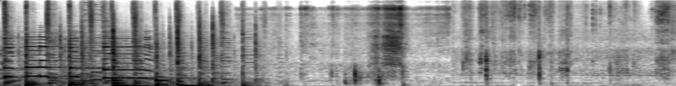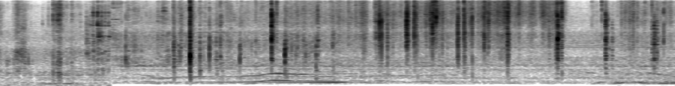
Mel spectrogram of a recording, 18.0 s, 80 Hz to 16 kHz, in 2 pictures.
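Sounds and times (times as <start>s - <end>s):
packaging rustle: 6.0s - 18.0s
small items clicking and tapping: 9.7s - 18.0s.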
